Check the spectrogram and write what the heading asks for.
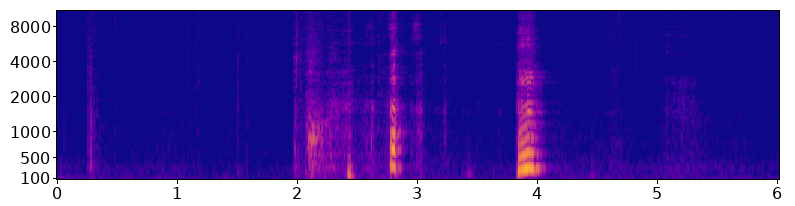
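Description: A man's short wordless vocal sounds: a few soft murmurs about two seconds in, then one brief, louder voiced sound just before four seconds, with quiet around them.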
